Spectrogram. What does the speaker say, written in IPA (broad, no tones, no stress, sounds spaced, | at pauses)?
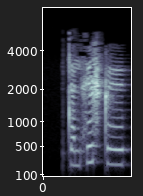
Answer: t ɵ n x y ʂ ʈ ʉ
